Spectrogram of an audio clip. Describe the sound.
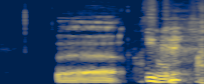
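A loud, drawn-out belch rumbles close to the mic for most of a second, followed right after by someone starting to speak.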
